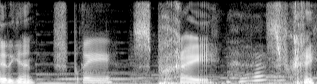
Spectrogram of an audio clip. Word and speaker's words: Spree: Spree. It's spree, guys. So it's spree. But say it again. Spree.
